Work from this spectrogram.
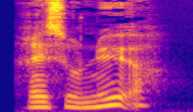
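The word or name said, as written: ræsonnør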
